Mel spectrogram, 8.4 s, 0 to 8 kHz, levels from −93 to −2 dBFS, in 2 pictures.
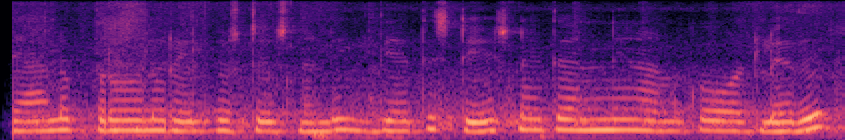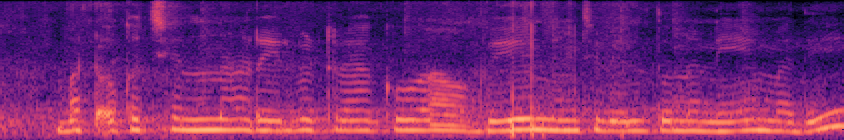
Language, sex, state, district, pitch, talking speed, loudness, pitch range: Telugu, female, Andhra Pradesh, Krishna, 215 Hz, 165 wpm, -25 LUFS, 205-225 Hz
